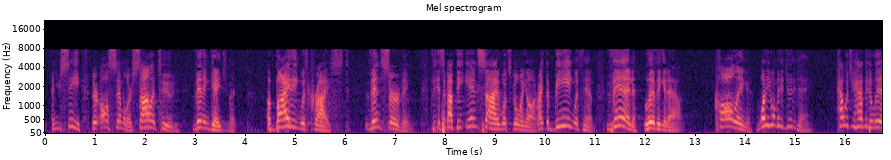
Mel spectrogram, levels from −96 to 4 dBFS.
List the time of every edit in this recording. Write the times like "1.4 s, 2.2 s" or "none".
14.2 s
